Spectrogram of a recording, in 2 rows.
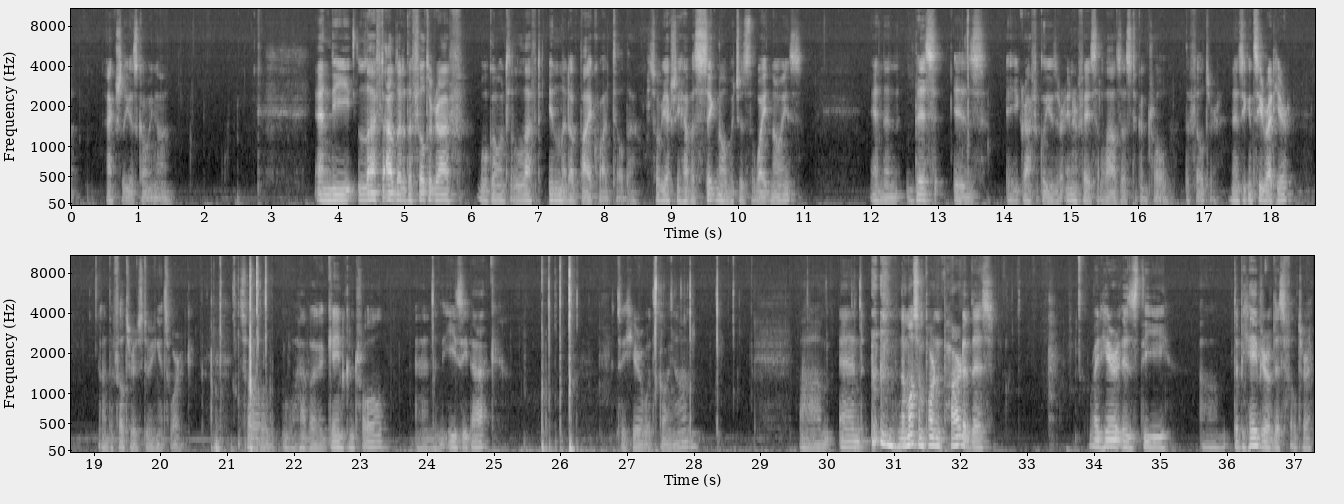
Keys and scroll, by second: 13.4 super+e, 20.8 super+e, 20.9-22.0 typing, 23.7 typing, 25.5-26.6 typing, 30.4 super+e.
